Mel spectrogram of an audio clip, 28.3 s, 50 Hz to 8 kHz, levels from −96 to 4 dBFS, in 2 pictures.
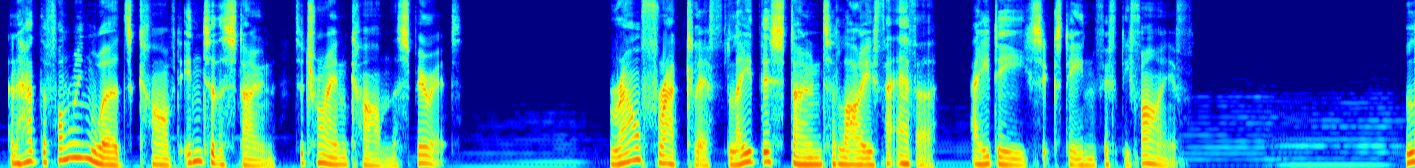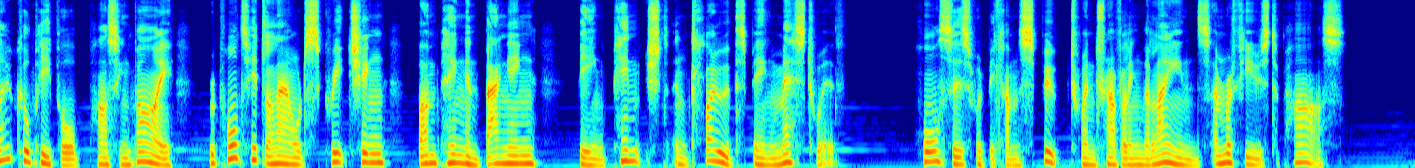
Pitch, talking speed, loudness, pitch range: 120 Hz, 115 wpm, -23 LUFS, 110-145 Hz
